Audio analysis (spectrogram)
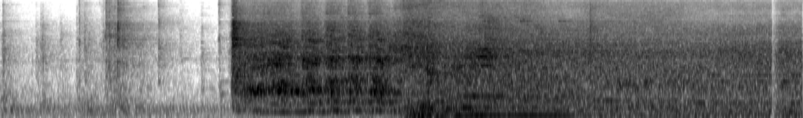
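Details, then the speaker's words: Truck cab being stripped for a Jeep CJ build, started with battery reconnected and airbags, seats and dash gear removed: a short crank, then it catches promptly and runs steadily with no misses or knocks; normal start. "Cranks and runs, all that out."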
